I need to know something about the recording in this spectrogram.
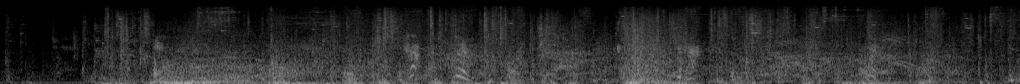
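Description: Magic blasts and impacts crash and whoosh in quick succession.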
